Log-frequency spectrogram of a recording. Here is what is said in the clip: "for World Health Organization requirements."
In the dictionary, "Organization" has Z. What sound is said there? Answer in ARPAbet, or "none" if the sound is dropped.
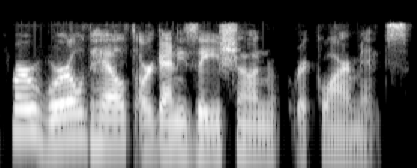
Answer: Z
